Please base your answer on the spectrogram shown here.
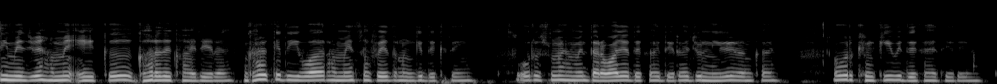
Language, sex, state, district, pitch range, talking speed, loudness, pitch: Hindi, male, Chhattisgarh, Bastar, 175-195 Hz, 235 wpm, -28 LUFS, 185 Hz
